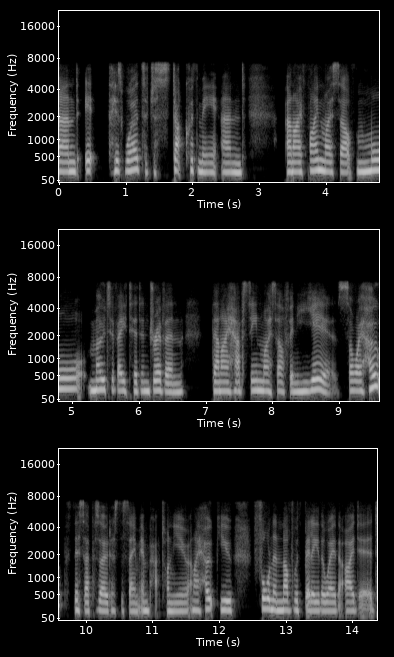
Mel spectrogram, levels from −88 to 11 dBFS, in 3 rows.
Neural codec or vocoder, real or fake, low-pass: none; real; 7.2 kHz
